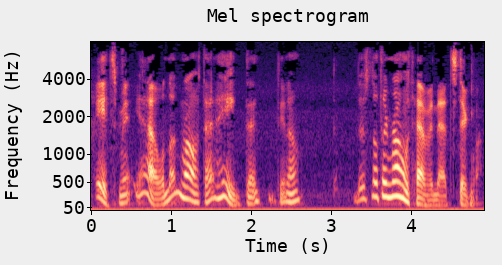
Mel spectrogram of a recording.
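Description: A man's voice: on the high side, wildly swooping pitch, brisk, gravelly, breathy edge. A man guesting on a casual podcast, emphatic, with jokey asides. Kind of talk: casual chat over a video call. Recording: dull, lo-fi call audio.

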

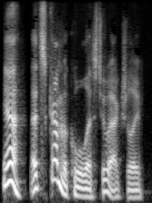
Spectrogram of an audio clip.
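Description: A man's voice: on the low side, wildly swooping pitch, fast, no room sound, studio quality. A man co-hosting a podcast in a casual, teasing, joking manner. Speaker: podcast co-host. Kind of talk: casual banter.

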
